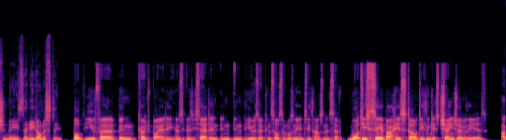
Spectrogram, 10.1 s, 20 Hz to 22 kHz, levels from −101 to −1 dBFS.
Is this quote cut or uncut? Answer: uncut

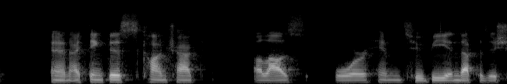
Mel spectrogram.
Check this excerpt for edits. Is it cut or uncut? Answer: uncut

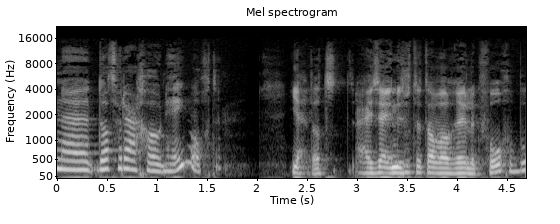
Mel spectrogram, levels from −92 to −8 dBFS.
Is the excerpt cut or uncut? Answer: cut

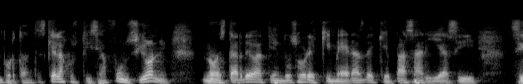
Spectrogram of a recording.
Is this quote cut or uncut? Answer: uncut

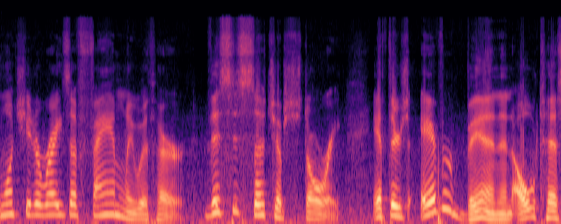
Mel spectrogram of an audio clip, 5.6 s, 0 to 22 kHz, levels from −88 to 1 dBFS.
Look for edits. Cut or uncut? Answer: cut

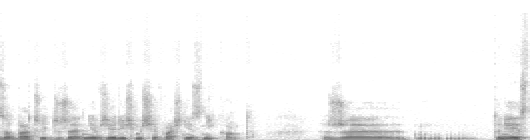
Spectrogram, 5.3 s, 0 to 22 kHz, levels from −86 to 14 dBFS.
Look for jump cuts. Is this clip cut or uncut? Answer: uncut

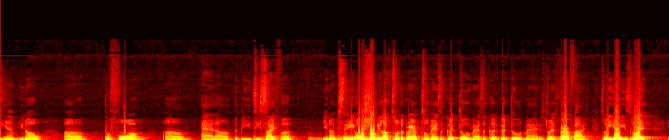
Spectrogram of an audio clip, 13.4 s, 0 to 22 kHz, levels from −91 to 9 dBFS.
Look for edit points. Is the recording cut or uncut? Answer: uncut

